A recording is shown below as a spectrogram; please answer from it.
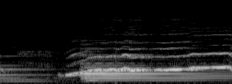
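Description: A woman singing in classical style with piano accompaniment. A held note fades away, then after a brief break a new note starts with a slide up and is held.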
